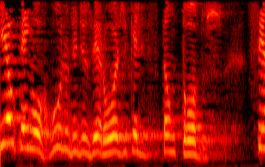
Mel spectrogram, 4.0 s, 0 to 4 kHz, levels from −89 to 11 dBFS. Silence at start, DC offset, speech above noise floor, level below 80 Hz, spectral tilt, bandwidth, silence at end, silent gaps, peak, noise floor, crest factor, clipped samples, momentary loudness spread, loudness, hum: 0 s; under 0.1%; 27 dB; -86 dBFS; -8.5 dB/octave; 4 kHz; 0 s; none; -12 dBFS; -57 dBFS; 18 dB; under 0.1%; 13 LU; -31 LUFS; none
